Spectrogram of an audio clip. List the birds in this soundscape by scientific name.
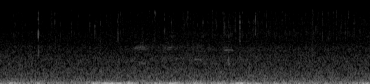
Anas platyrhynchos, Branta canadensis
